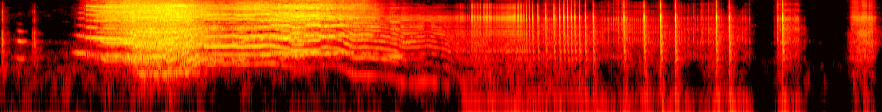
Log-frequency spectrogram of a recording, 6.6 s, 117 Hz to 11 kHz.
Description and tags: Door-Pantry-Squeak-04
I got this sound from this old pantry squeaking while being opened and closed.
